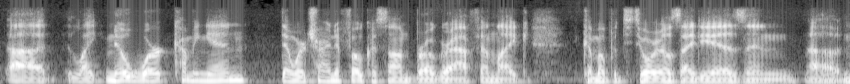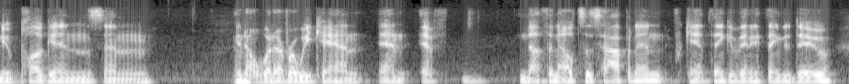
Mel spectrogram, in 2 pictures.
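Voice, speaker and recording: A young man talking casually as a podcast guest, wandering through his thoughts with lots of fillers and false starts. His voice sits at an ordinary middle pitch. The recording sounds a bit dull and lo-fi. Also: steady tone, normal speed. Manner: rambling, full of fillers and restarts. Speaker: guest, company co-founder.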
